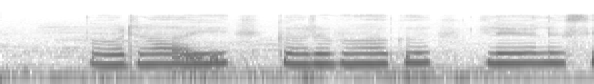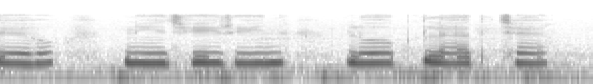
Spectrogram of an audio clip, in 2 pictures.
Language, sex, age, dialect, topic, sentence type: Maithili, female, 60-100, Bajjika, banking, statement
